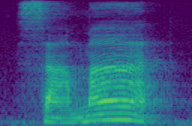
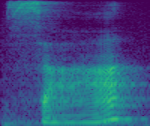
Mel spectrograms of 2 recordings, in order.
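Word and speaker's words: สามารถ: Wir würden wahrscheinlich hier dieses Wort, diesen Begriff als dreisilbigen Begriff lesen, nämlich sa-ma-rot, sa-ma-rot, wird aber r eben hier nicht ausgesprochen. Deshalb samat, samat, also genauso lesen, als ob dieses r in grau nicht dastehen würde.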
